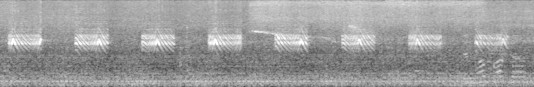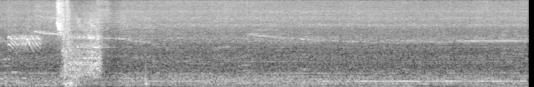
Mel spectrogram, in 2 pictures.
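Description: An EPS panel moulding line runs with a steady machine hum. A warning beeper pulses about once a second and stops about nine seconds in. A short, loud hiss of escaping air follows.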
